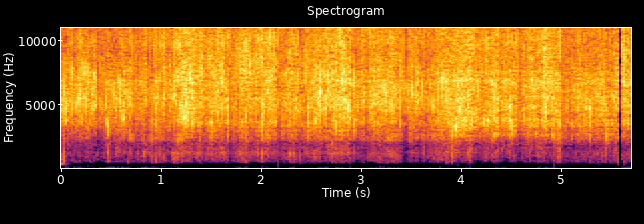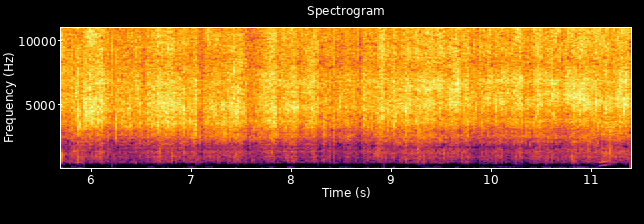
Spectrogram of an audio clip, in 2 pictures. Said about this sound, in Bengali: এই দিকেরগুলো এরকম লাল লাল করে ভেজে নেব।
